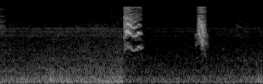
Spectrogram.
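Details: Two brief, high, bright call notes from a female double-collared seedeater, about three-quarters of a second apart, over low background hiss; the call is meant to prompt males to sing.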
